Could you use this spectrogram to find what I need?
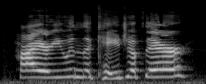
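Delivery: very loud, very high-pitched yell. Calling up to someone in a cage from the ground: shouting really loud. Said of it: "I'm gonna shout really loud".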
